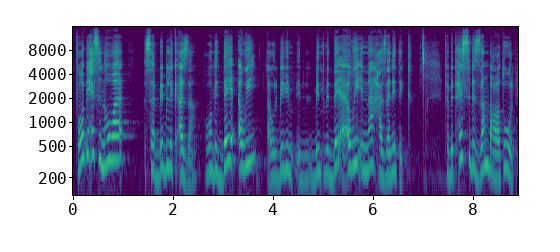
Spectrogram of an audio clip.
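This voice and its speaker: An earnest woman with an Egyptian Arabic accent explains parenting in a conversational teaching talk. She speaks at a rapid clip in a slightly high voice. She circles back over her points to make them stick. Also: lively intonation, warm tone.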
